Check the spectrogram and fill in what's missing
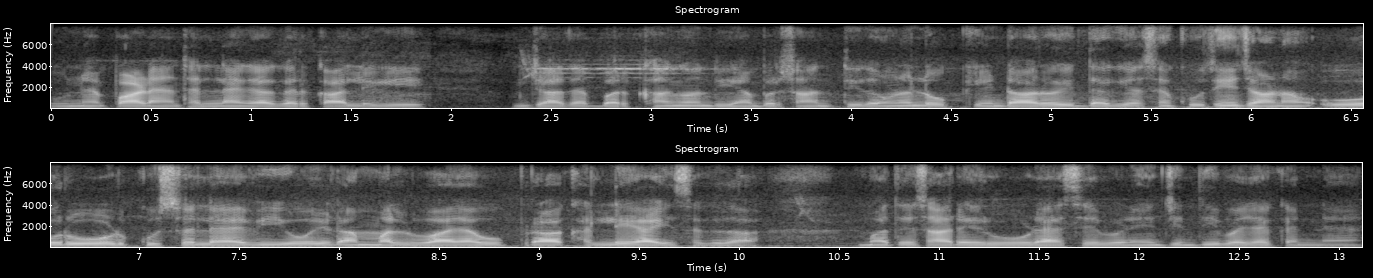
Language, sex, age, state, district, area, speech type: Dogri, male, 18-30, Jammu and Kashmir, Udhampur, rural, spontaneous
